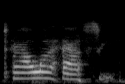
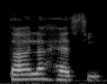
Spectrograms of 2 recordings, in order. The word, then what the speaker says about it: Tallahassee: It's called Tallahassee. Tallahassee.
